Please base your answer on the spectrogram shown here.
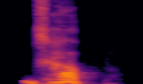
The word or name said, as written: झप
